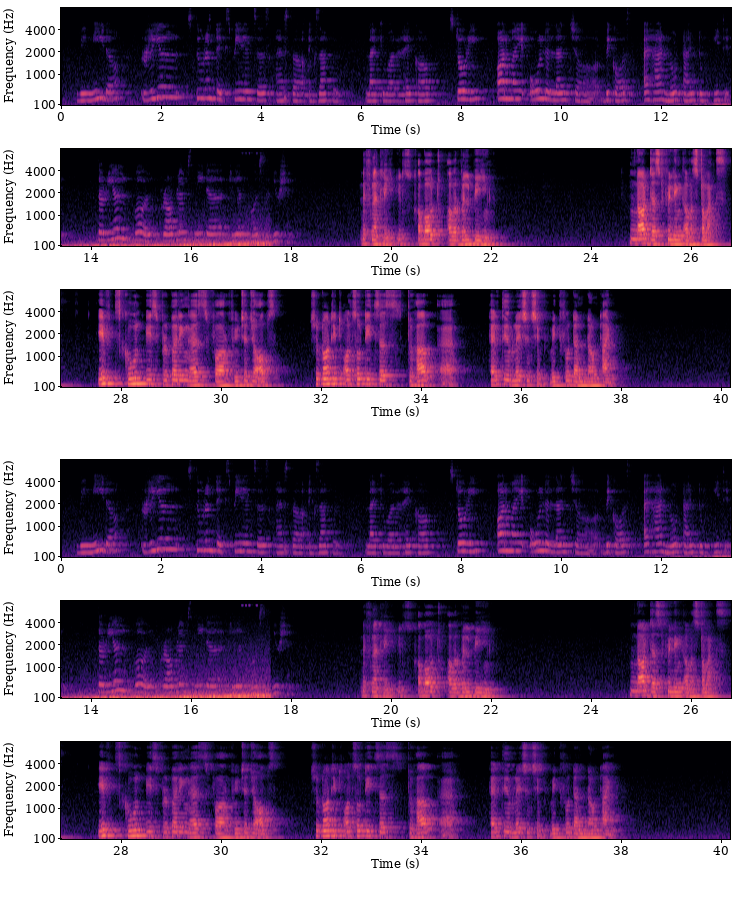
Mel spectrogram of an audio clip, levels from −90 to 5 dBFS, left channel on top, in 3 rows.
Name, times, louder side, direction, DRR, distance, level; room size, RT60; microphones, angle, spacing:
voice 1, 0.3-1.2 1.6-2.4 2.7-5.6 6.1-7.4 7.9-8.4 8.7-11.3 11.6-13.4 14.1-18.1, equal, 5° left, 1.8 m, -44 dB
sound 1, 12.2-17.6, right 4 dB, 55° right, 0.4 m, -32 dB
voice 2, 19.4-22.2 24.8-26.7 27.5-31.1 31.8-34.7 35.4-37.9, left 4 dB, 80° left, 0.6 m, -29 dB
12.0 x 11.0 x 6.1 m
head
